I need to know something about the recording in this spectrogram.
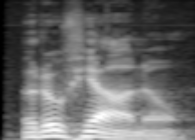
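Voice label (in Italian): "rofiano", dialetto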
